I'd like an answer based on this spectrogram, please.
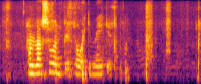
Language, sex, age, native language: Icelandic, female, 11, Icelandic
